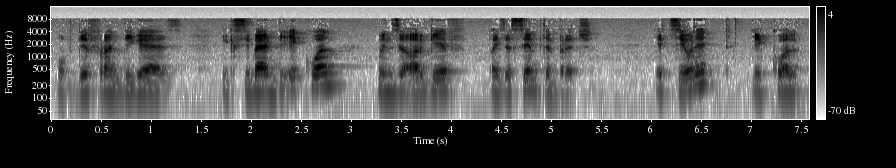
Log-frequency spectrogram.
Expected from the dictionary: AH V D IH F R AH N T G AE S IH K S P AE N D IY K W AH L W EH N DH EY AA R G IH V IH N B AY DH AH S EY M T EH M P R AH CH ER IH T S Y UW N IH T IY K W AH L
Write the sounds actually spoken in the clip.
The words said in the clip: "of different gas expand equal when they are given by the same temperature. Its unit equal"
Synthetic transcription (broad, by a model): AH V D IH F R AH N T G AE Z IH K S B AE N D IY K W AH L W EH N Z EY AA R G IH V B AY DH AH S EY M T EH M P R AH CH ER IH T S Y UW N IH T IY K W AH L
